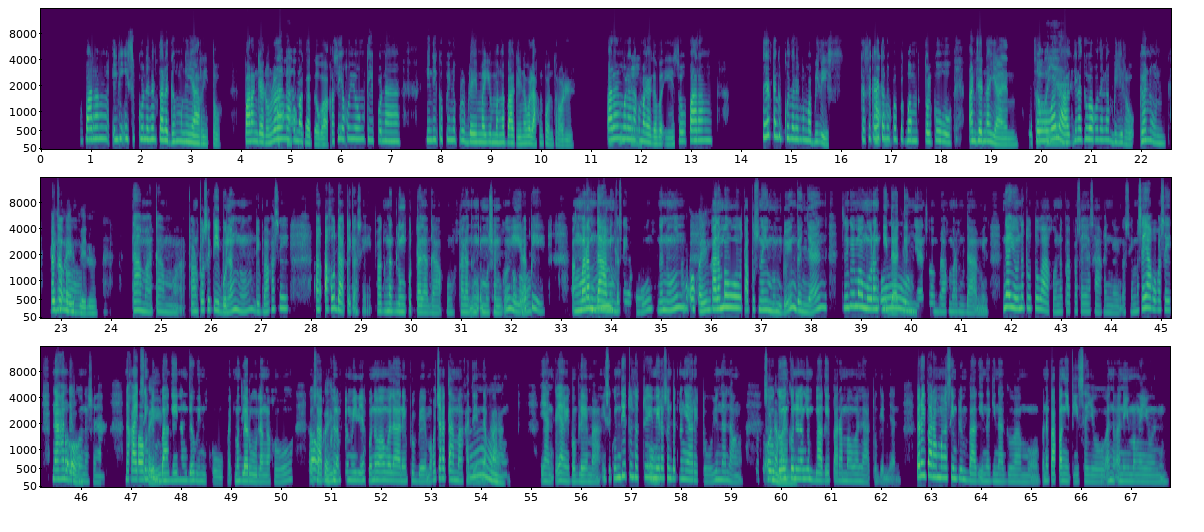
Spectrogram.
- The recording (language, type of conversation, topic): Filipino, unstructured, Ano ang mga bagay na nagpapasaya sa puso mo araw-araw?
- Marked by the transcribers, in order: other background noise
